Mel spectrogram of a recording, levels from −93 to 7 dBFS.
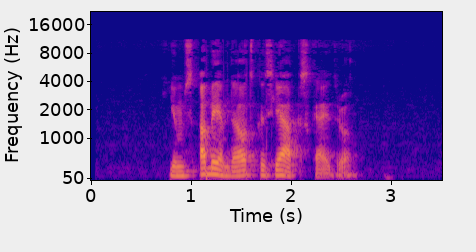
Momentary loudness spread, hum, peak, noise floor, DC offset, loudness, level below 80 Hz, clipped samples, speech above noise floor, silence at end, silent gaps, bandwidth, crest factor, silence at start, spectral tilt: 12 LU; none; -6 dBFS; -70 dBFS; under 0.1%; -27 LUFS; -58 dBFS; under 0.1%; 44 dB; 0.85 s; none; 11.5 kHz; 24 dB; 0.8 s; -5.5 dB/octave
